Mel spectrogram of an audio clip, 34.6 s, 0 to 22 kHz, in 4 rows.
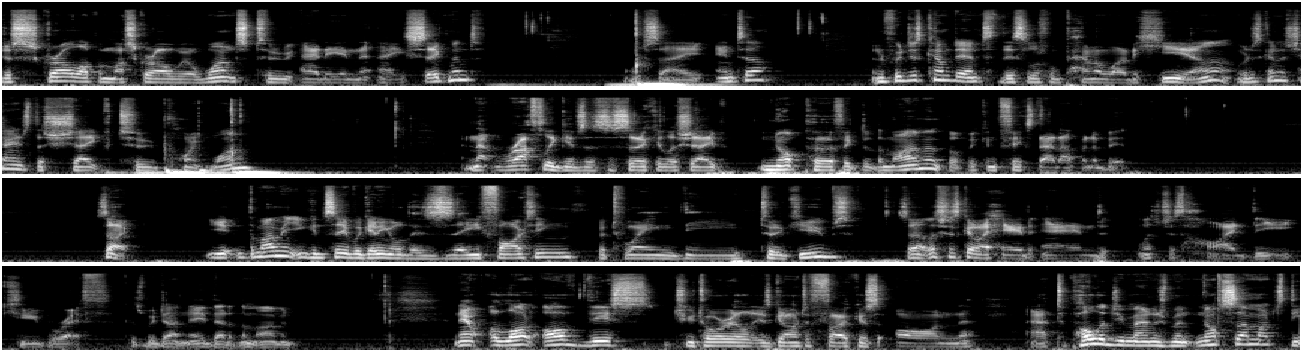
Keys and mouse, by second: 6.5 click, 8.8-10.0 drag, 11.4 click, 16.0 middle click, 16.8 middle click, 17.4 middle click, 18.8 middle click, 20.9 middle click, 25.6 click, 26.4 middle click, 27.5 middle click, 28.5 middle click.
